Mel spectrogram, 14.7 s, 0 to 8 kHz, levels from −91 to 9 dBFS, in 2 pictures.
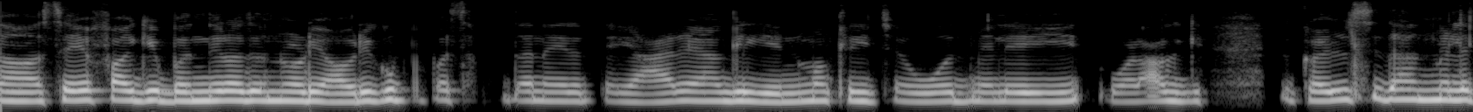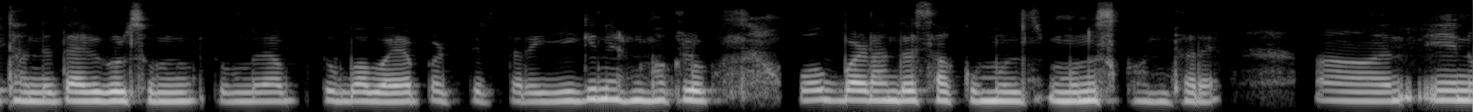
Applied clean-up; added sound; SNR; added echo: none; none; none; none.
